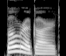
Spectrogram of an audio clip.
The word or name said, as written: beauregard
